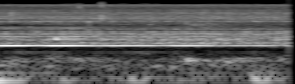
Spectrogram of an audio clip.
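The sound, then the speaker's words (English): A rain stick pours out a steady, continuous rushing patter like trickling water, with a thin sustained whistle-like tone running underneath throughout. “I've brought my rain stick and bird sounds today, and my gong.”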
